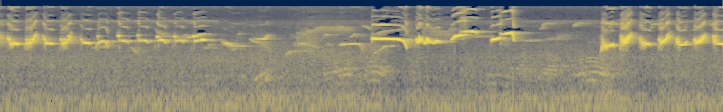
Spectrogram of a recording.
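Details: Oriental magpie-robin singing as a provocation to another bird: steady rapid chirping phrases, a brief quieter stretch, a loud pure whistle, then another fast burst of repeated notes.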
